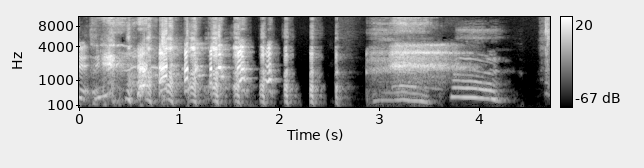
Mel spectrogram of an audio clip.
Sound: laugh

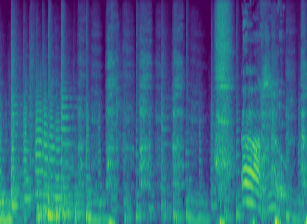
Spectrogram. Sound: panting; panting

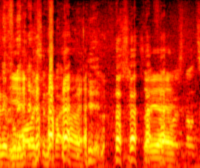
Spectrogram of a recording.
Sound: all laughing

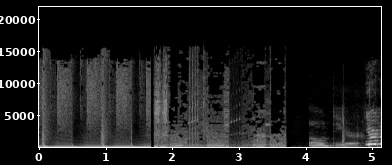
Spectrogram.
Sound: buzzing

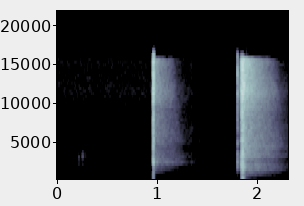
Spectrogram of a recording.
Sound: loud Magnet Snap; magnets Snap Together

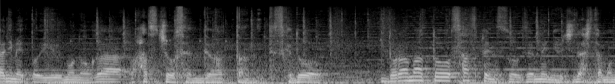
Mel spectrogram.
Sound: speaks Japanese

